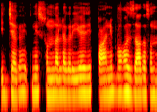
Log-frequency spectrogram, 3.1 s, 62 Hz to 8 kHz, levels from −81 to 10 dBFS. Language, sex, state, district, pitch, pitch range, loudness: Hindi, male, Uttar Pradesh, Jyotiba Phule Nagar, 135 Hz, 135-140 Hz, -19 LUFS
